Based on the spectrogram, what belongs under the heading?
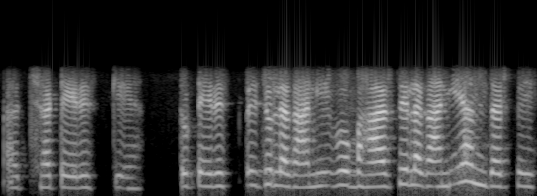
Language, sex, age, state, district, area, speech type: Hindi, female, 18-30, Rajasthan, Jaipur, urban, conversation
